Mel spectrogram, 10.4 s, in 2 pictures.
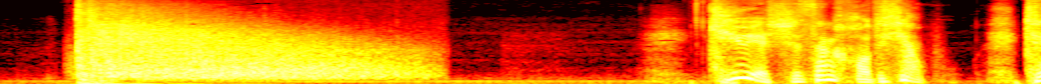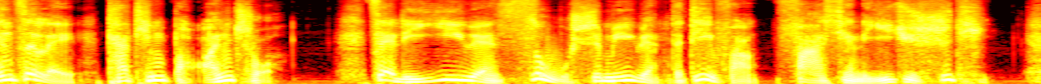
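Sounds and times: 
single gunshot outside: 0.4s - 2.2s
speech: 3.5s - 10.4s.

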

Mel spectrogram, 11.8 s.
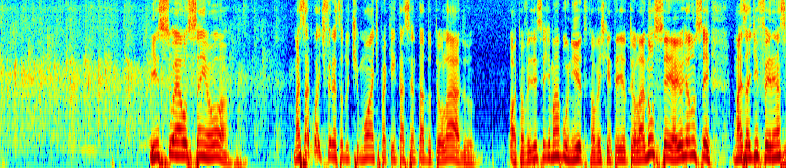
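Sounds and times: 
audience applause: 0.0s - 4.4s
speech: 2.2s - 3.6s, 4.4s - 11.7s.

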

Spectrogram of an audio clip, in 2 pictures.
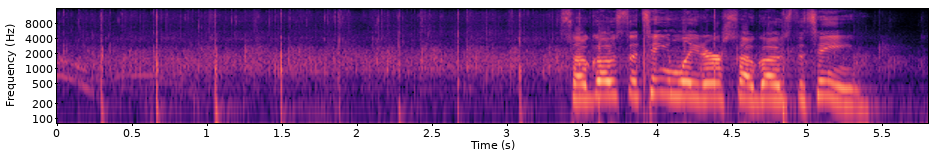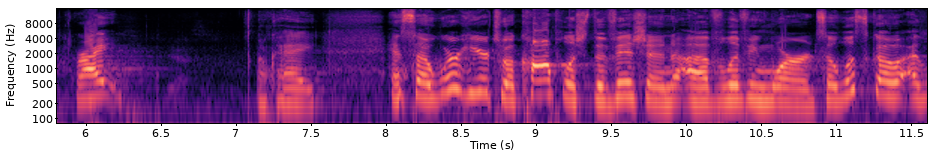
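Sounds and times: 
round of applause: 0.0s - 5.9s
speech: 3.4s - 6.3s, 7.1s - 11.6s.

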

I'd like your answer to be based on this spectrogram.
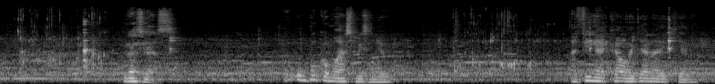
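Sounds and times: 
water being poured into a cup: 0.2s - 1.2s, 4.5s - 5.8s
speech: 1.2s - 1.8s, 3.0s - 4.1s, 5.7s - 7.1s.

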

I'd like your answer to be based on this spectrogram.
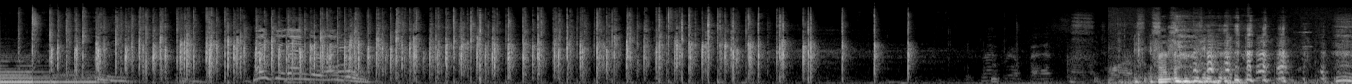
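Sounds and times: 
group clapping hands: 0.1s - 9.3s
laughter: 11.1s - 13.5s
speech: 11.6s - 12.7s.

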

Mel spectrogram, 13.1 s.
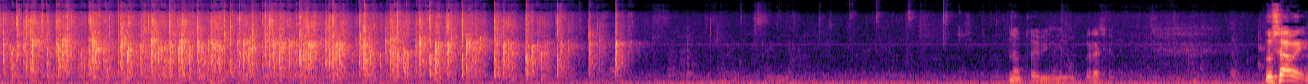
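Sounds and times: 
audience applause: 0.0s - 6.5s
speech: 10.1s - 11.3s, 12.7s - 13.0s.

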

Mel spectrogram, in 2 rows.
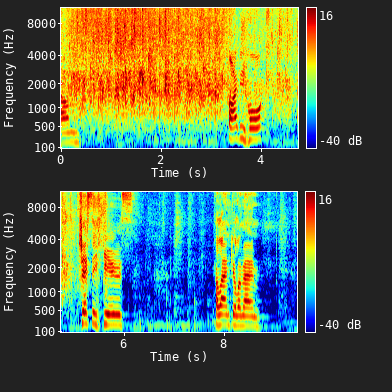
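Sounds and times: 
speech: 0.0s - 1.2s, 3.3s - 4.2s, 5.1s - 6.1s, 7.8s - 8.8s
audience applause: 0.0s - 5.4s.

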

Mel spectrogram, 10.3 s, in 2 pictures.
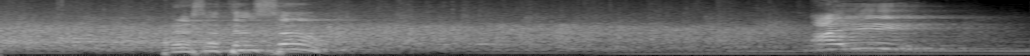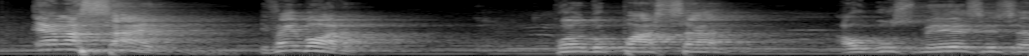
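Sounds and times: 
audience applause: 0.0s - 4.6s
speech: 0.8s - 1.8s, 5.3s - 7.0s, 7.9s - 10.2s.

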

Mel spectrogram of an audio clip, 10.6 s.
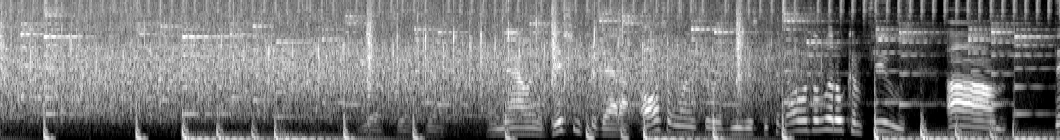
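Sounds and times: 
round of applause: 0.0s - 8.3s
speech: 5.2s - 10.6s.

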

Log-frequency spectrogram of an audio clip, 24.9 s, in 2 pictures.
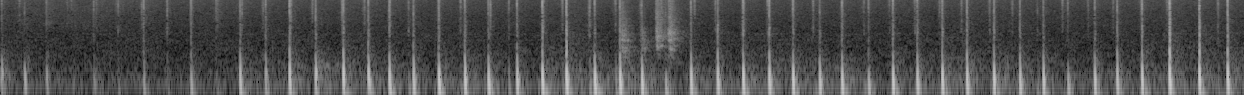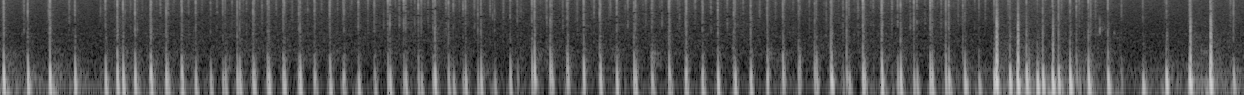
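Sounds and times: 
hand tapping for ASMR: 0.0s - 24.8s.

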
